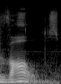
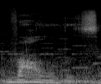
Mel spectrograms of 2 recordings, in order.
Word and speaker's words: valse: Valse, pronounced Vols, with a soft S at the end. Vols. Think of false without the F sound.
